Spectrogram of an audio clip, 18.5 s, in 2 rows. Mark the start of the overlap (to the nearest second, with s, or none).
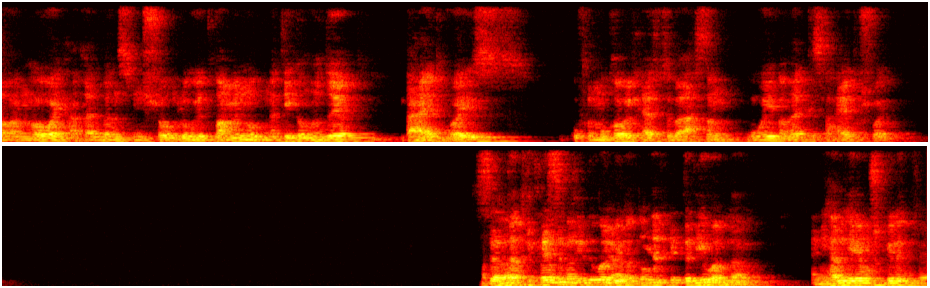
14 s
